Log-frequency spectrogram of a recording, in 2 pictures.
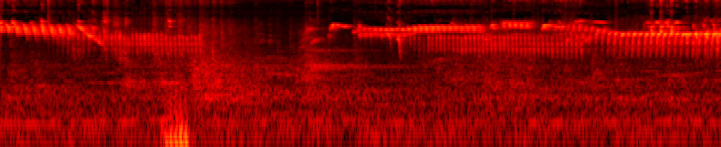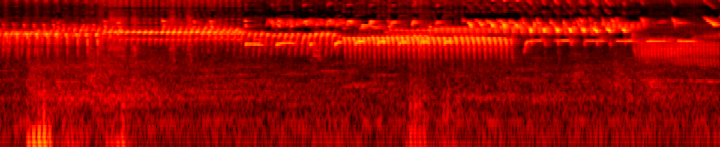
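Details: Captive canary in Baghdad, Iraq: a high thin opening phrase, then extended warbling trills that shift pitch in steps, growing louder and ending in rapid pulsed rolls; occasional faint knocks.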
